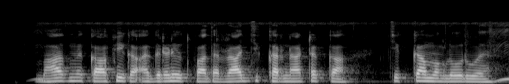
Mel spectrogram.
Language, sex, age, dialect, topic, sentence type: Hindi, male, 18-24, Awadhi Bundeli, agriculture, statement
